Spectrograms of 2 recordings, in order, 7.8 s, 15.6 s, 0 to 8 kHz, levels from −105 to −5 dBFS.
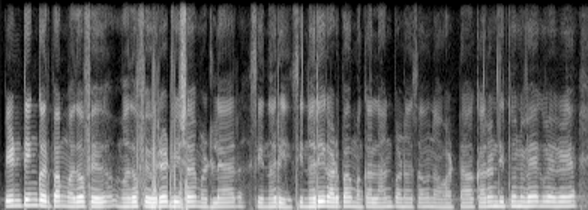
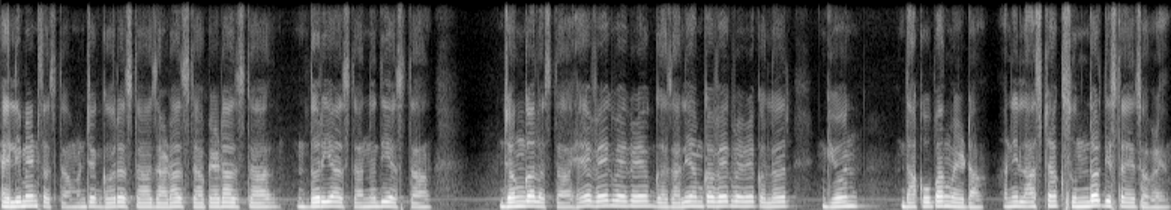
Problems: none marked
